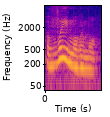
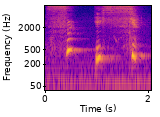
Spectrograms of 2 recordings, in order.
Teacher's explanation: вимовимо с і с як ми їх вимовляємо ротик напівприкритий утворюється щілина по якій проходить струмінь повітря при вимові виникає шум який нагадує свист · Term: звук с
